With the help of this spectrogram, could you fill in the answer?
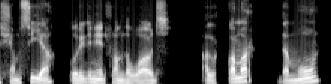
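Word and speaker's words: القمر: These names, qamariya and shamsiya, originate from the words al-qamar, the moon, as Lam is pronounced in the word al-Qamar and ash-Shams, the sun.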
